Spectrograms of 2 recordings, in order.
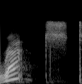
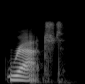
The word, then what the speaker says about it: Ratched: It's called Ratched. – No, it's called Ratchet. – R-A-T-C-H-E-D. Is that how you say it, though?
